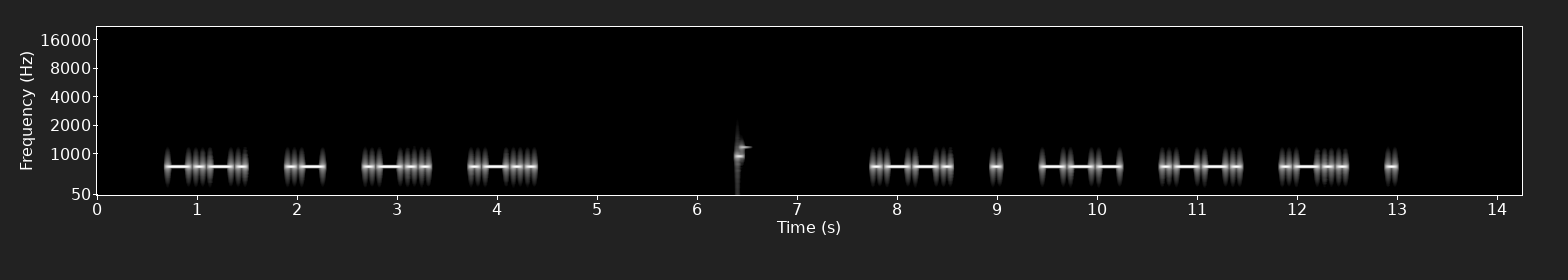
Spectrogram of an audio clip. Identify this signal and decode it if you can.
Morse code, heard as a keyed tone, about 17 wpm, spaced as for 12 wpm, 700 Hz. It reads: CALL PEOPLE
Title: 2x Character Spacing - Top 100 Words - 17wpm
